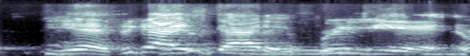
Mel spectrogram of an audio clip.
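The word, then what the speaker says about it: Привет: Privyet, right? Privyet.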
